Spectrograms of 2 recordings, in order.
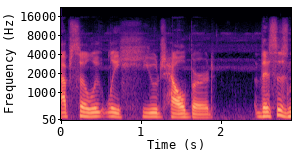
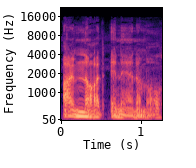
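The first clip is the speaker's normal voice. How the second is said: very deep unicorn character voice. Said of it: "A very deep voice for a unicorn".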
